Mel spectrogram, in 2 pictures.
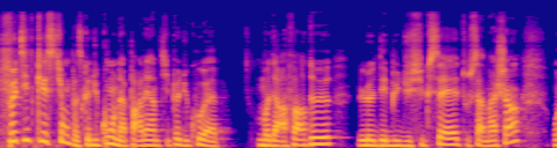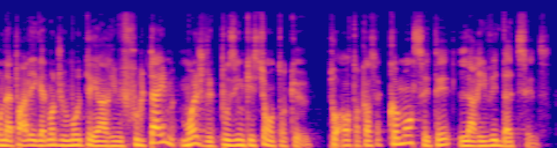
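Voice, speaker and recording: A man's voice: mid-range voice, expressive, fast, breathy edge. A young man hosting a podcast in casual chat, close on a studio microphone. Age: young adult. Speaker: podcast host. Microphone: close studio microphone on desk stand.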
